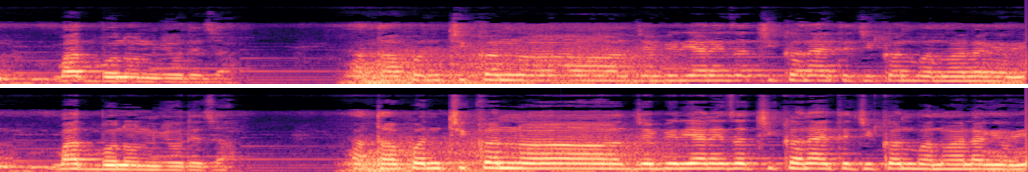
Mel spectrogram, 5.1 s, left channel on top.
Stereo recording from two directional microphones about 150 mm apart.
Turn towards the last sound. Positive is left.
turn(degrees=-90)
